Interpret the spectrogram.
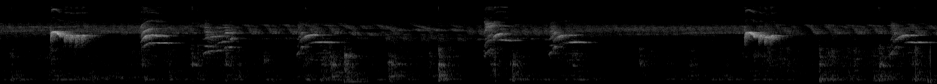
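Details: Indoors, where a nine-year-old male Russian canary teaches its grandchildren: sharp high chirps repeated every second or two over a thin steady whistle, with softer twittering between them.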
